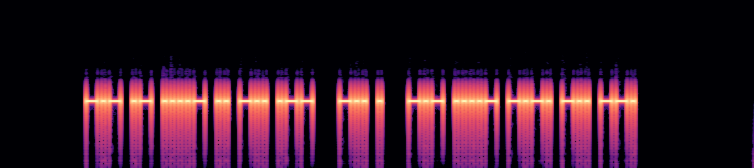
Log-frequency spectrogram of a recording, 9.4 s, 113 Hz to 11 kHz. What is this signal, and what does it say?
Morse code, heard as a keyed tone, about 25 wpm, 700 Hz. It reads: KA4IDW DE K4CDG
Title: USA Callsign DE Callsign 25wpm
